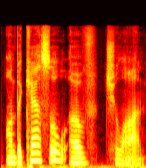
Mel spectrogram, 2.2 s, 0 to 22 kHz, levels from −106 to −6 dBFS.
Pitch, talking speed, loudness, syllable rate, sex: 135 Hz, 135 wpm, -17 LUFS, 3.6 syllables/s, male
